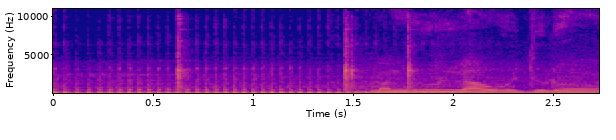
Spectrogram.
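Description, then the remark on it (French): A motorcycle engine idles at a roadside repair stand in Ouagadougou with a steady, rapid chugging pulse, then its pitch rises as it's revved, while voices murmur in the background. “Je me suis installé au bord de la voie ici parce qu'il y a trop de motos à Ouagadougou.”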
